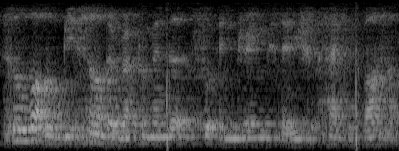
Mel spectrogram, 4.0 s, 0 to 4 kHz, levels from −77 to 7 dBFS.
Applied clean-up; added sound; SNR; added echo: none; Wood; 20 dB; reverberation time 1.1 s.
